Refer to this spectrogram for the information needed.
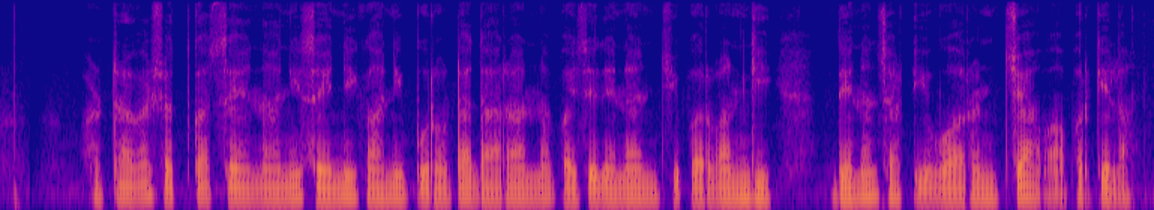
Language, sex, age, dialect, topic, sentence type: Marathi, male, 18-24, Varhadi, banking, statement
